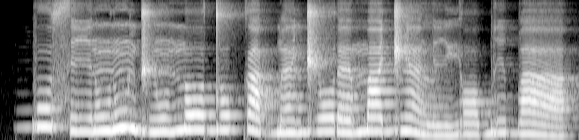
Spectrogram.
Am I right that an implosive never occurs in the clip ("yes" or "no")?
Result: yes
